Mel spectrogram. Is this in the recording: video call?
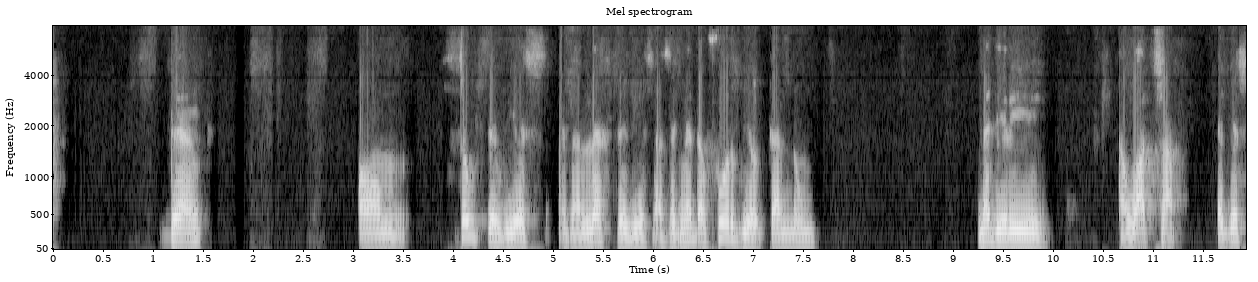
yes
